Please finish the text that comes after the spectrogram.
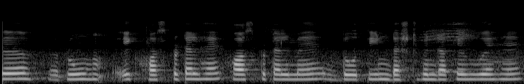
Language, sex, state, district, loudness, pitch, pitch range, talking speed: Hindi, female, Chhattisgarh, Kabirdham, -27 LUFS, 235 Hz, 230-245 Hz, 135 wpm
